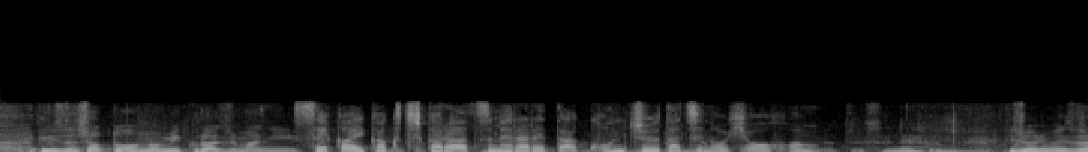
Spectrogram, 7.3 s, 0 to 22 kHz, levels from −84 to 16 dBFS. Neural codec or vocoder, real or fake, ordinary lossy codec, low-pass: none; real; none; 7.2 kHz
